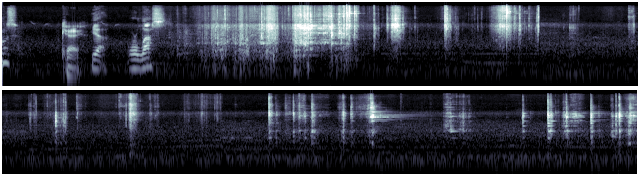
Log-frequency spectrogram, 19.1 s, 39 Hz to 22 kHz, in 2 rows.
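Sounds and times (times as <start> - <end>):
metal panels clinking and scraping: 2.4 - 8.1, 13.5 - 16.7, 17.3 - 19.0
ringing metal clank: 14.9 - 16.6.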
